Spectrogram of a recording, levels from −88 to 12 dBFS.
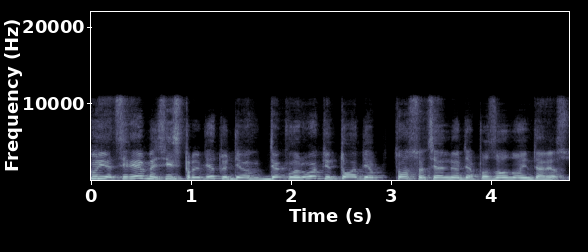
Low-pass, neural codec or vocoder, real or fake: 10.8 kHz; autoencoder, 48 kHz, 32 numbers a frame, DAC-VAE, trained on Japanese speech; fake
